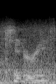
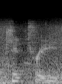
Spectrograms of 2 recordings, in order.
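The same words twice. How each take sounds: First: The name is said in a general, non-local accent. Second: The name is said in a local Maine accent.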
